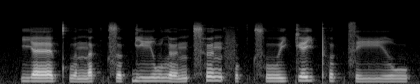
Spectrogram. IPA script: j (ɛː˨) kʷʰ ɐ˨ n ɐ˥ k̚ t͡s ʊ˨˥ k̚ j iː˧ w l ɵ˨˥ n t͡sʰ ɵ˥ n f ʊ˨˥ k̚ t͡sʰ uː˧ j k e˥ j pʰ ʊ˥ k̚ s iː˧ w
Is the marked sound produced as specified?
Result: no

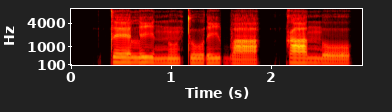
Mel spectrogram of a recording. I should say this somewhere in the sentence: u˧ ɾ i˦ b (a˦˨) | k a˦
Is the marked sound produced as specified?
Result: no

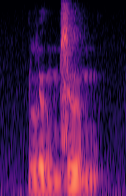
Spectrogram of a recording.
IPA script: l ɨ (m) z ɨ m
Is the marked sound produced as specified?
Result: yes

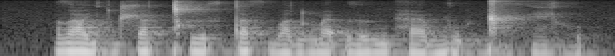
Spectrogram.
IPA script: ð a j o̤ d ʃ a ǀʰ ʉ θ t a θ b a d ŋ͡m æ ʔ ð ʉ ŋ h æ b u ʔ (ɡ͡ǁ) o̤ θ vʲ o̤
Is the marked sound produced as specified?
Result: yes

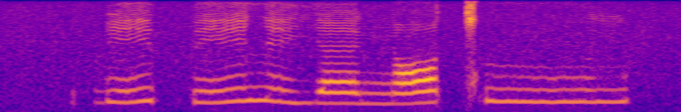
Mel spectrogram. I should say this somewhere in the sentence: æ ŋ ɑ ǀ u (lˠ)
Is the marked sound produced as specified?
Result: no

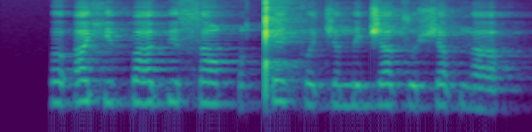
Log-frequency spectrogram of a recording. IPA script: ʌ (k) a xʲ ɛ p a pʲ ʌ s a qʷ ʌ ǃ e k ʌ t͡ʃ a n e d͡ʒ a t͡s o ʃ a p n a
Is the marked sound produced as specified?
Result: no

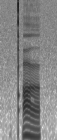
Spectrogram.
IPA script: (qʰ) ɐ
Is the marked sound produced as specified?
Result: no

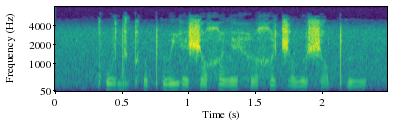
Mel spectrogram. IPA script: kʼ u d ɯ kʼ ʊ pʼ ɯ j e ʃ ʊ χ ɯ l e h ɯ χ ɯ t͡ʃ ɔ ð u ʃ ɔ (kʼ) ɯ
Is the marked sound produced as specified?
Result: no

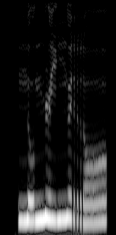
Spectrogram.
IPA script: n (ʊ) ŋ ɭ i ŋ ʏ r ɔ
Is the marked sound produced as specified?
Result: yes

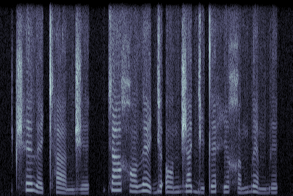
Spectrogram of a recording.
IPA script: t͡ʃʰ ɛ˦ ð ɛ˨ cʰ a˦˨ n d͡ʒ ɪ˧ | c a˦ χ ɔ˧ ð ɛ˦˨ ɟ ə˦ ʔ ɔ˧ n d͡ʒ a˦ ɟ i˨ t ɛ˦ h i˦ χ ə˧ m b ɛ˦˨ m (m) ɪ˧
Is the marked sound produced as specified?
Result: no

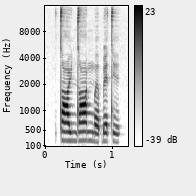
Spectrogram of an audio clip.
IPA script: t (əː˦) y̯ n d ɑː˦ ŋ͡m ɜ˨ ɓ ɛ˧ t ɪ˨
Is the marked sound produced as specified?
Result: no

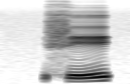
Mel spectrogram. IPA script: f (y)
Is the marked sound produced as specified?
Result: yes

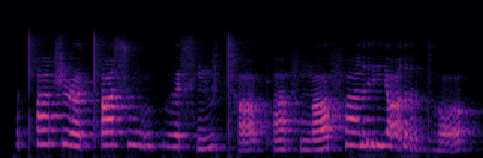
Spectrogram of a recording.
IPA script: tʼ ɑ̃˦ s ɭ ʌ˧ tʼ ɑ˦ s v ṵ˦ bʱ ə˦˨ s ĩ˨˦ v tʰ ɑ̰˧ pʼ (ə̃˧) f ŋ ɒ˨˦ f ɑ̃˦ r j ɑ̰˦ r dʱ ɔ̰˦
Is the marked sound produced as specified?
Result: no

